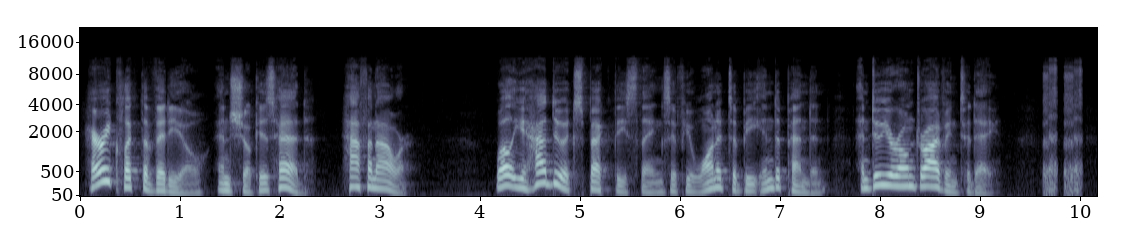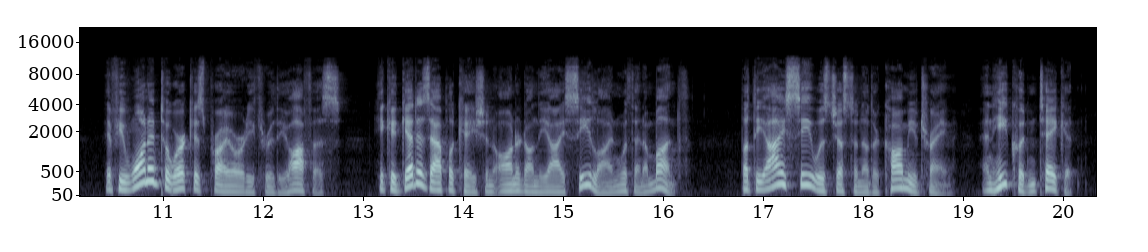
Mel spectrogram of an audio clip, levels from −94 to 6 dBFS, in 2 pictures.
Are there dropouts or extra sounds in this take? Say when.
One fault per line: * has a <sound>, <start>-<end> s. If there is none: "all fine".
* has a laugh, 9.6-10.0 s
